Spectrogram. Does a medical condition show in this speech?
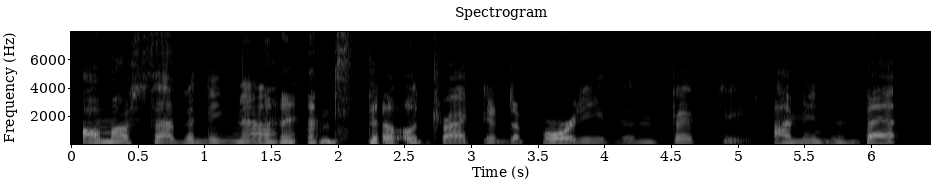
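Yes: Parkinson's disease.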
